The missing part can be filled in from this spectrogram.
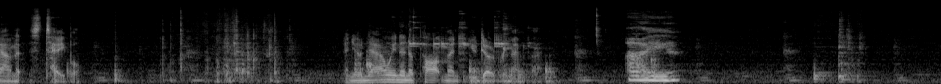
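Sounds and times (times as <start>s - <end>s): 
speech: 0.0s - 1.0s, 3.5s - 5.5s, 6.3s - 6.9s
ceramic tea set dishes clinking as they are set down: 3.7s - 5.6s.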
